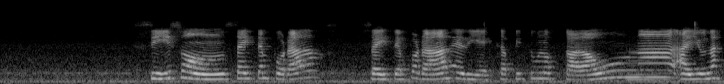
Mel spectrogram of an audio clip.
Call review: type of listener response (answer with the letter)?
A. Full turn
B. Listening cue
B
